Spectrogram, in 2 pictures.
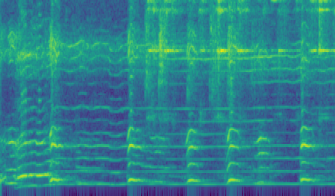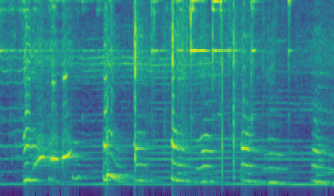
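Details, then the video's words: Puppies reacting to singing. Short, downward-sliding howls and whines come roughly every half second to second, with one higher upward-bending howl midway, all over a steady sustained tone. "Dogs reaction to markiplier singing with puppies"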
